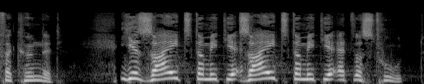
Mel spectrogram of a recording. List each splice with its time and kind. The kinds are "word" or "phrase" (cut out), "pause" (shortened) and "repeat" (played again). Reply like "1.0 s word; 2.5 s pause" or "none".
2.4 s repeat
